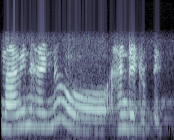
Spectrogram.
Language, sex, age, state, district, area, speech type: Kannada, female, 18-30, Karnataka, Chikkamagaluru, rural, conversation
